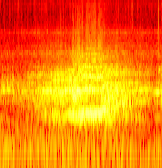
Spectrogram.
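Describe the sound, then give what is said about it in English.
A car rolls into the ambulance entrance of a hospital with a low engine rumble, then its brakes give a brief, loud squeal as it comes to a stop. “A few minutes later, they drove into the ambulance entrance of the Miles Memorial Hospital.”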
